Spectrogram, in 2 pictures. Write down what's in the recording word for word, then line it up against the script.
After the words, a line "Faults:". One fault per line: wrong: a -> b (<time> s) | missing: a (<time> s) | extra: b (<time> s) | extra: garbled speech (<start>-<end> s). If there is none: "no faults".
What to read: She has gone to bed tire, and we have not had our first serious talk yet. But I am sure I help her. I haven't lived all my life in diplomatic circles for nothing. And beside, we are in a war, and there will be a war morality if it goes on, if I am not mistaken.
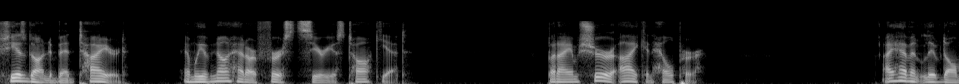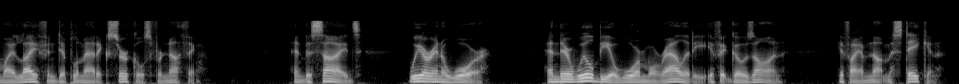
She has gone to bed tired, and we have not had our first serious talk yet. But I am sure I can help her. I haven't lived all my life in diplomatic circles for nothing. And besides, we are in a war, and there will be a war morality if it goes on, if I am not mistaken.
Faults:
wrong: tire -> tired (0.8 s)
extra: can (6.4 s)
wrong: beside -> besides (12.6 s)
